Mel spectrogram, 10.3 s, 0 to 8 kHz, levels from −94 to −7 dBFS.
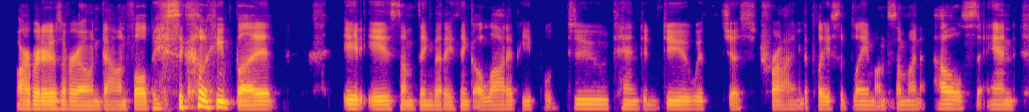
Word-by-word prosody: arbiters 105 -1 +4
of 105 - -1
our 100 -1 +2
own 100 0 0
downfall, 100 +2 0
basically, 145 - +6
but 100 -3 +4 0.7
it 110 -1 +2
is 105 0 +1
something 100 -1 -4
that 100 0 -3
I 100 - -4
think 105 -1 -6
a - - 0
lot 100 0 -3
of 100 - -5
people 100 +4 -11 0.2
do 115 -1 -1
tend 105 -2 -7
to - - -7
do 105 0 -2
with 105 0 -5 0.2
just - - -7
trying 100 +1 -5
to - - -8
place 105 -1 -4
the - - -10
blame 100 0 -4
on 105 - -8
someone 100 0 -7 0.2
else, 110 -1 -1
and, 105 -1 -3
105 Hz, 185 wpm, -23 LUFS, 100-105 Hz, 0.7 s, basically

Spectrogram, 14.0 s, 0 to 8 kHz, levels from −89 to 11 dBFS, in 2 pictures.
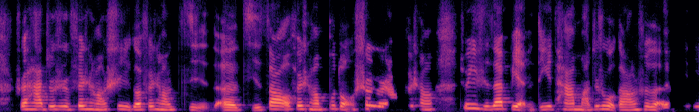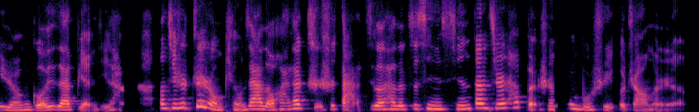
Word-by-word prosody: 说 230 - +2
她 225 -1 +3
就 220 0 +1
是 220 0 0
非 235 +3 +3
常 210 -3 -1
是 235 - -4
一 215 - -2
个 205 0 +6
非 220 +1 -2
常 200 -2 0
急 190 -2 -8 0.2
呃， 180 -1 +6
急 175 0 -6
躁， 230 +2 +5
非 240 - +2
常 215 -3 -1
不 255 - -6
懂 220 -4 0
事 - - -1
儿 - - +4
啊， 470 - +2 0.2
非 460 - -9
常 - - -4 0.2
就 - - -3
一 295 - +1
直 225 -5 -3
在 245 0 +9
贬 225 -5 +2
低 210 +2 -2
她 215 -1 -1
嘛， 215 -1 -1
就 225 - -4
是 240 - -2
我 - - +4
刚 195 -1 -1
刚 190 +2 -1
说 215 +1 -4
的 200 - +3
NPD 210 +2 -5
人 180 +2 -4
格， - - +3
一 - - +3
直 220 - -4
在 210 -2 +5
贬 205 - -6
低 - - -16
她。 - - -10 0.4
那 300 - +2
其 305 +1 -2
实 330 - 0
这 420 -2 +5
种 225 -10 +3
评 195 -1 -6
价 245 0 +3
的 215 -3 +2
话， 225 +1 -8
他 285 - +5
只 285 - -7
是 245 - -4
打 240 - -3
击 240 - -11
了 235 - +6
她 240 +1 -1
的 235 0 +1
自 260 +2 -8
信 250 -1 +1
心， 245 +1 -3
但 320 +1 +7
其 305 +1 -2
实 315 - +4
她 355 +3 -4
本 295 -6 -1
身 215 - -6
并 275 -4 -2
不 200 -3 -5
是 215 - -11
一 - - -7
个 - - -6
这 - - -6
样 - - -8
的 290 - -10
人。 300 +3 -14
230 Hz, 365 characters per minute, -22 LUFS, 210-255 Hz, 0.4 s, 在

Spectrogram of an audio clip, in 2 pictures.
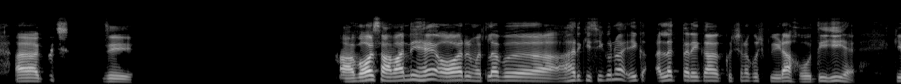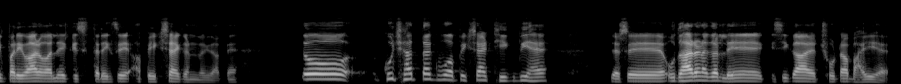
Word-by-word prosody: अ, 155 0 +6
कुछ - - -2 0.4
जी। 135 -4 -1 2.1
हाँ, 145 -1 +4
बहुत 200 +6 +9
सामान्य 195 +2 +5
है 215 +4 +4
और 190 +1 +4
मतलब 195 +2 -1
अ, 160 -6 +1
हर 190 - -1
किसी 200 +1 -9
को 220 - -8
ना 235 - -2
एक 190 - -11
अलग 205 +2 0
तरह 185 -2 0
का 175 -1 +4
कुछ 165 0 -12
ना 175 - -8
कुछ 170 0 -12
पीड़ा 155 +2 +1
होती 130 +6 -5
ही 170 +3 +2
है 155 - -6 0.4
कि 160 - -6
परिवार 145 0 +3
वाले 145 +1 -2
किसी 140 -1 -9
तरह 130 -1 -5
से 140 - -2
अपेक्षाएँ 135 +2 -2
करने 115 -1 -12
लग 105 -1 -18
जाते 95 +3 -18
हैं। 115 - -19 0.6
तो 245 -1 +4 0.4
कुछ 260 -1 -7
हद 245 0 -2
तक 245 0 -1
वो 215 0 -5
अपेक्षाएँ 205 0 -4
ठीक 175 -2 -9
भी 190 0 -4
हैं 170 +1 -4 0.7
जैसे 145 +1 -1
उदाहरण 170 +3 +6
अगर 180 -1 0
लें 150 -1 -1
किसी 150 - -12
का 145 -2 +1
छोटा 135 +2 -6
भाई 120 -2 -9
है - - -11
165 Hz, 180 wpm, -25 LUFS, 145-195 Hz, 2.1 s, बहुत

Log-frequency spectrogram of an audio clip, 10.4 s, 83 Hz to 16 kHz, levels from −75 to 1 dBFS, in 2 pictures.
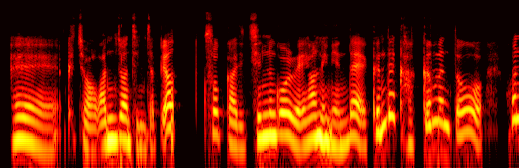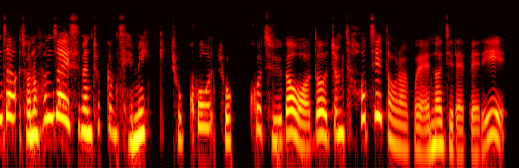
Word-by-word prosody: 예 185 -8 0
그쵸. 150 -4 -5
완전 195 +4 +4
진짜 155 -4 -10 0.5
뼛속까지 185 -10 -4
진골 225 +5 +3
외향인인데 185 0 +3
근데 305 +12 +2
가끔은 315 - -3
또 250 -1 -1 0.3
혼자 390 +2 +3
저는 230 +1 +4
혼자 405 - +4
있으면 285 -8 +2
조금 275 -1 -9
재밌기 230 +3 +1
좋고, 300 +9 -5
좋고 195 +8 -7
즐거워도 225 0 +1
좀 245 +3 -3
처지더라고요 190 - -2
에너지 170 +3 -3
레벨이. 145 - -5
210 Hz, 340 characters per minute, -23 LUFS, 175-255 Hz, 0.5 s, 완전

